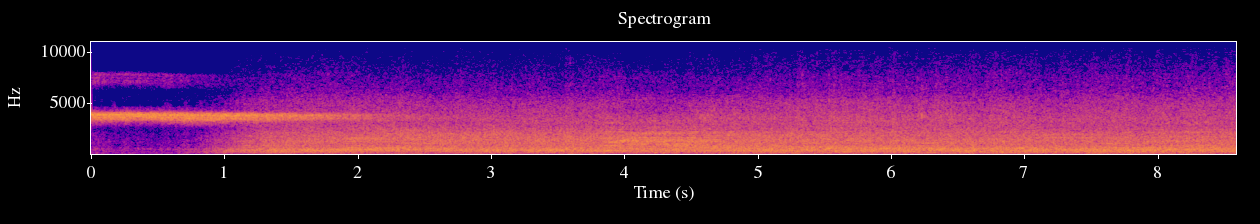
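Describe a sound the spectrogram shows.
Swimmers splash through the water in an echoing indoor pool.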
